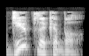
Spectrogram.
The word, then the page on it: duplicable: British English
